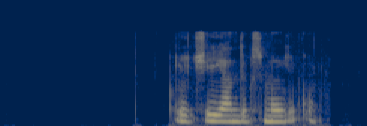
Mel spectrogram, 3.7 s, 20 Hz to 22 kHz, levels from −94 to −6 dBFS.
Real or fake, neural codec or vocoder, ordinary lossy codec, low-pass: fake; codec, 16 kHz, 4.8 kbps, FACodec; none; none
